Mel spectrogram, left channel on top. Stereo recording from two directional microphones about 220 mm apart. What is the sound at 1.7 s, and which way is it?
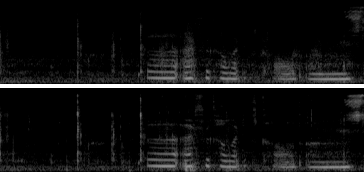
Speech, 20° right (ahead or behind).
